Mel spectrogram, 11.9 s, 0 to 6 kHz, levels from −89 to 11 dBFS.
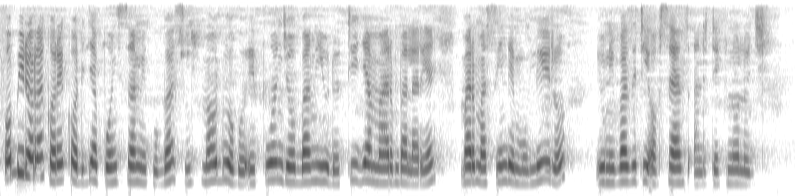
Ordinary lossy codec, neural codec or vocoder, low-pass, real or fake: none; none; 5.4 kHz; real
